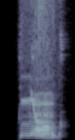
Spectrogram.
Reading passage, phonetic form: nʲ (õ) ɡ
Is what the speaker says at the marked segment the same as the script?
yes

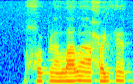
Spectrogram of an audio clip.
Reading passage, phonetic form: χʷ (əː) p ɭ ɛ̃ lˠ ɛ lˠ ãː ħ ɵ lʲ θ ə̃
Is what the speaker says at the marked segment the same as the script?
yes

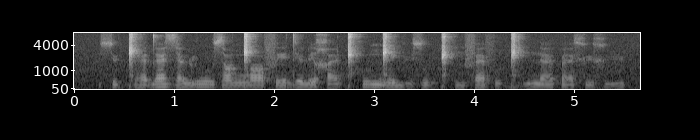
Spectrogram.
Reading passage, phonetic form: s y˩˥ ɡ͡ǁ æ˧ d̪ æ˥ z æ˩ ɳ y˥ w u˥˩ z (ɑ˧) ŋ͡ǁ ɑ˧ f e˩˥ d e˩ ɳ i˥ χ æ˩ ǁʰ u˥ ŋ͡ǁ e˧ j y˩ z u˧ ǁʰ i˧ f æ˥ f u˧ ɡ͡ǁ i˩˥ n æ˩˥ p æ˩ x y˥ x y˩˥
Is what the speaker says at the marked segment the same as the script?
yes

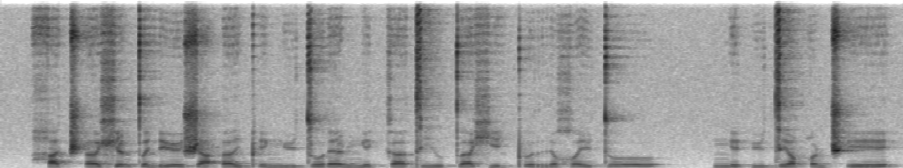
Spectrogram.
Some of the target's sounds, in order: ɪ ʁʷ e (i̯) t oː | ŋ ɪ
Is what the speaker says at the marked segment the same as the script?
no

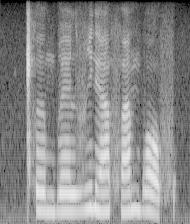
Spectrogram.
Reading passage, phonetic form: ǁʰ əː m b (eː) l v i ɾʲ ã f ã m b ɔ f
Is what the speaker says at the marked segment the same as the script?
no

